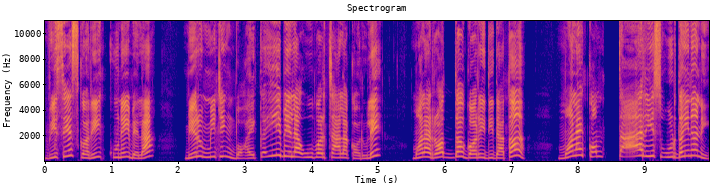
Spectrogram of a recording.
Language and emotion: Nepali, angry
